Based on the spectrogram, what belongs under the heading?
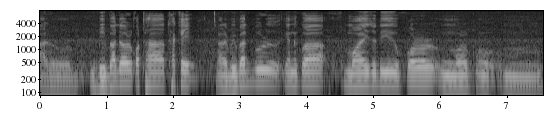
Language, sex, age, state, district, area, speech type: Assamese, male, 30-45, Assam, Nalbari, rural, spontaneous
